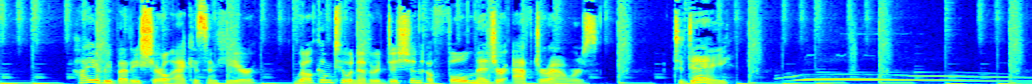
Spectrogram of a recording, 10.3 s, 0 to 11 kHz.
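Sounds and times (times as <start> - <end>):
speech: 0.8 - 6.1, 6.8 - 7.6
wild wolf howling: 7.8 - 10.3.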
